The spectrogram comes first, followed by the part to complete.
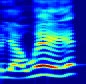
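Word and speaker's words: Yahweh: jehová jehová yagüe o está en estas cuatro letras del alfabeto del alfabeto hebreo a las cuales se le pusieron las vocales de la palabra adonay para que se pueda pronuncia como ya ve esta palabra también refleja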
